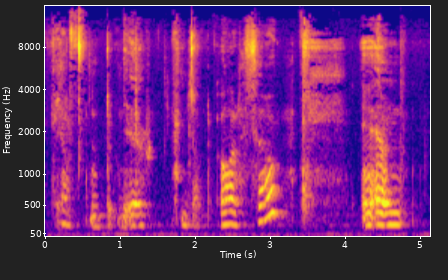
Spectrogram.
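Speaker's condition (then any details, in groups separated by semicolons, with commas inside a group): Generalized dystonia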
